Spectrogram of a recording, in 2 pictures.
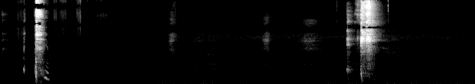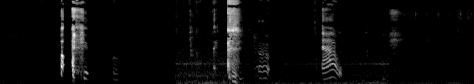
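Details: Compilation of one person's sneezes recorded before being sick: separate sharp sneezes, some with vocal buildup, some stifled, over quiet room noise; sneezing.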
